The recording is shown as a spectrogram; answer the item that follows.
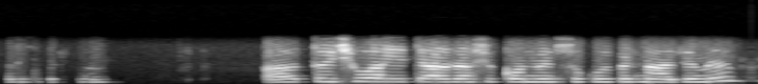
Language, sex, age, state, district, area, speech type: Kashmiri, female, 18-30, Jammu and Kashmir, Kulgam, rural, conversation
